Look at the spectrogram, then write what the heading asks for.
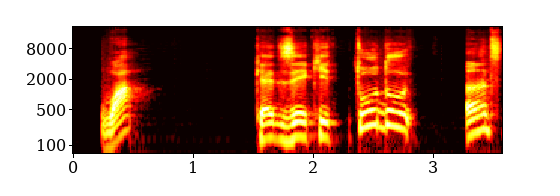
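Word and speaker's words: は: Toda vez que a gente vê um substantivo e logo depois essa partícula que se pronuncia wa, quer dizer que tudo antes dela é sujeito, né?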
